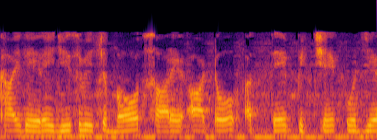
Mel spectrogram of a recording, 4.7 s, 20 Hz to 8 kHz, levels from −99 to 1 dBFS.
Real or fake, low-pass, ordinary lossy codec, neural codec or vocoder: real; 7.2 kHz; AAC, 16 kbps; none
